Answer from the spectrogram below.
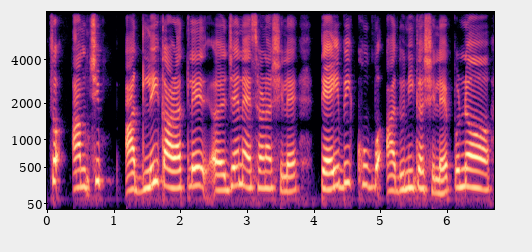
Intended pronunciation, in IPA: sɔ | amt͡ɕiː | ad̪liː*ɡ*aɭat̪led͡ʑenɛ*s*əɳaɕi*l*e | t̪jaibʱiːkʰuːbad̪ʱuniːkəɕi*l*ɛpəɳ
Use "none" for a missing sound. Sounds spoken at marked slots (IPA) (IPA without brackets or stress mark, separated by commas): k, s, l, l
